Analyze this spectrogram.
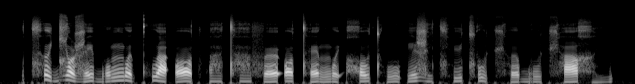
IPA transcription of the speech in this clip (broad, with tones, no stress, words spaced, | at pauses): t͡sʰə˥˩d͡ʑɔ˥˩ʐe˩˧˩bo˩˧ ŋʷɛ˥˩kʷʰa˥˩ ʔɔ˩˧˩t͡sʼa̤˧ tʰa̤˧fœ˩˧ʔɔ˧ tʰɛ˩˧˩ŋʷe˧˩ʔχu˧˥tʰu˩˧˩ ʔi˧˥ʐi̤˧t͡sʰy˧˥t͡sʼu˥˩ t͡ʃʰə˩˧ bu˧t͡ʃʰa˧˥ χi̤˩˧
